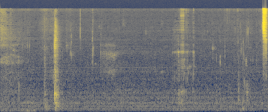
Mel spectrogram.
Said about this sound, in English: Here we go, that first sip feeling of coffee, and maybe it'll help me get my fucking thoughts together, man.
